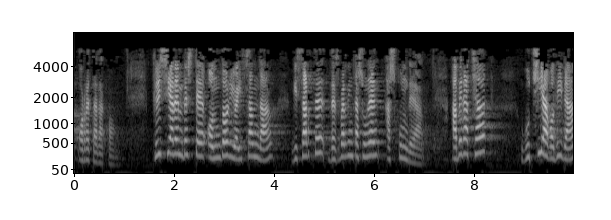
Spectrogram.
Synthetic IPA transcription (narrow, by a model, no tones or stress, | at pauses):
o̞re̞t̪aɾako̞̰ | kɾisiaɾe̞mbe̞st̪e̞ʔo̞nd̪o̞ɾioaisand̪a | ɣisaɾt̪e̞ðe̞zβe̞ɾð̞int̪asune̞naskund̪e̞a̰ | aβe̞ɾat͡ʃak | ɡut͡ʃiaɣ̞o̞ðiɾa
